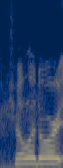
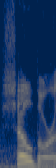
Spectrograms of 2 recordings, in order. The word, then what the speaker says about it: Shellador: shellador I appreciate that shellador is AFK super pricing your name wrong shell door there we go shell door is AFK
